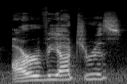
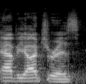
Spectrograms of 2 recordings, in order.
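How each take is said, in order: First: The name starts with an R sound. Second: The name starts without an R sound. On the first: The speaker calls it right. "It has a fucking R at the start" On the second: The speaker calls it wrong. "I've been saying it Aviatris"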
